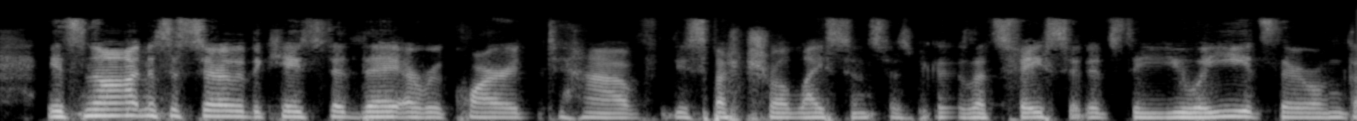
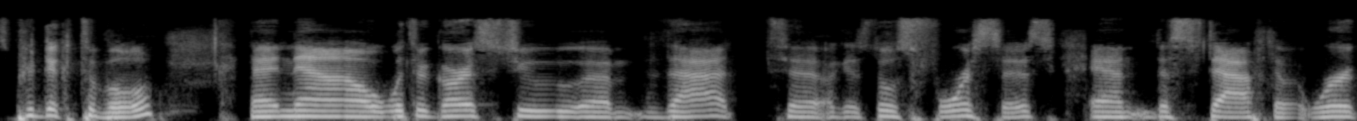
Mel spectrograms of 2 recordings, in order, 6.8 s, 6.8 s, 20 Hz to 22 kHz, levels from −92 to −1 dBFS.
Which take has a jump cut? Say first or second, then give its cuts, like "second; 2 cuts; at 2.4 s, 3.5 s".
second; 1 cut; at 5.4 s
